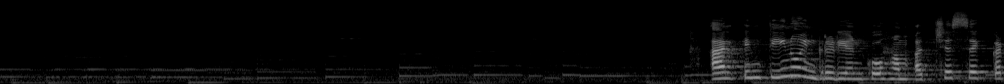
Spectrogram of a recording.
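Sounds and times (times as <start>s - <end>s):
faint slow background music: 0.0s - 10.0s.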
